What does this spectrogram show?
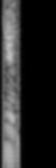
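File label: "ning", Mandarin Chinese pinyin, neutral tone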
